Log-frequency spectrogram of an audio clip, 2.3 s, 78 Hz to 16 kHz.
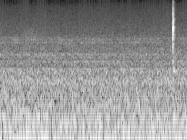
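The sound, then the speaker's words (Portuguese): A steady low rumble of car engine and road noise, heard while stuck in traffic at about 7:03, holds at an even level throughout, with a brief hissy burst near the end. No one speaks. “Yeah, desculpem, fez silêncio, passou aqui um jogador mesmo a correr, porque depois o trem começa às 7, são 7 e 3 e eu estou preso no trânsito.”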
